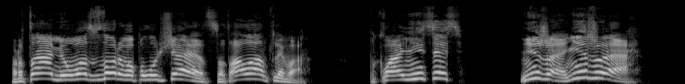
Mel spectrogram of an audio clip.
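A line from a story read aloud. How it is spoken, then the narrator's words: Yelling through cupped hands. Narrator (Russian): рупором приложил руки ко рту и завопил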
